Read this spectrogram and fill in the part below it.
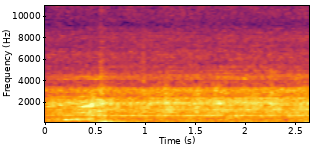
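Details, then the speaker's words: Heyligenstaedt 400A/30 lathe, 32" x 222", running possibly around 180 RPM after 450 RPM: steady even mechanical hum, no knocks or clatter; gearbox quiet, turning smoothly. "I think the important thing is you can hear the gearbox nice and quiet not that you would go that fast"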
